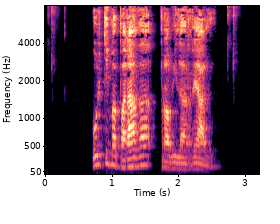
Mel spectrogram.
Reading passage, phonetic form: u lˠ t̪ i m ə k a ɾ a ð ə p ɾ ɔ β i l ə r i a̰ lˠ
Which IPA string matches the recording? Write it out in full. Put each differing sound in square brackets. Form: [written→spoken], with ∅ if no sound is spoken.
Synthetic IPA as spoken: u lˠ t̪ i m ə [k→p] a ɾ a ð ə p ɾ ɔ β i l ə r [i→e] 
